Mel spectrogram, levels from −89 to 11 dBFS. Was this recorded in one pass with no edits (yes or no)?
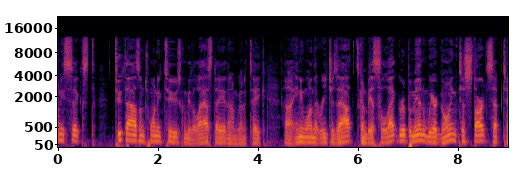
no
